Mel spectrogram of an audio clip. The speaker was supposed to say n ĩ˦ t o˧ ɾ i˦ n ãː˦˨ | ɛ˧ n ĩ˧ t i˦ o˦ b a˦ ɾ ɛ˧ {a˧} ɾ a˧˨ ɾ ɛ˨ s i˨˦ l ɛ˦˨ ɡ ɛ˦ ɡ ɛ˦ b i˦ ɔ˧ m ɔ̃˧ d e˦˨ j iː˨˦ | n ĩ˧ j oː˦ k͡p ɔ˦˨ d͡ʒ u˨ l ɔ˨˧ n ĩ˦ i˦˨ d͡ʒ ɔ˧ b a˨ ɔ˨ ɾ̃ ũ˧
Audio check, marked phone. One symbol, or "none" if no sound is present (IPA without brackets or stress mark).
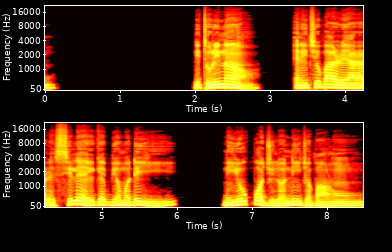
a˧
